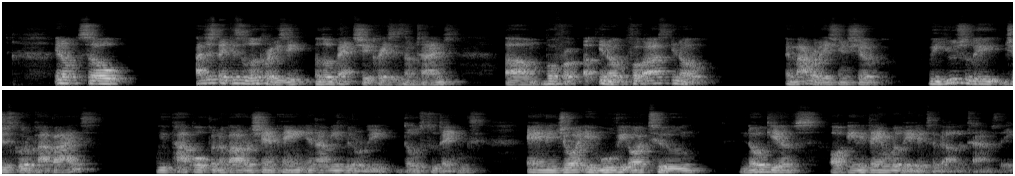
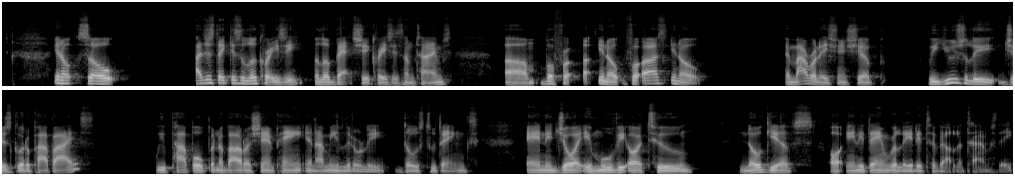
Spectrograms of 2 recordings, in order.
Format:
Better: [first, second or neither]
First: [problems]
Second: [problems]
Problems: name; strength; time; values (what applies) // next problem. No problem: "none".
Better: second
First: room echo; noticeable; dies away in 0.3 s // off-mic speech; far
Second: none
